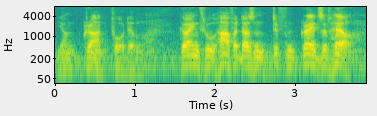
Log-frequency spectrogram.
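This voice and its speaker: An actor in a radio drama playing a dogged, wary police chief inspector with terse, gruff replies. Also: male voice, on the low side, big pitch swings, moderate pace, a bit bright. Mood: indignant. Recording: faintly noisy radio drama recording.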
